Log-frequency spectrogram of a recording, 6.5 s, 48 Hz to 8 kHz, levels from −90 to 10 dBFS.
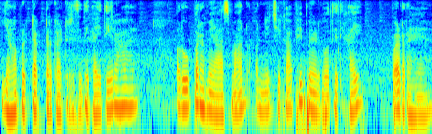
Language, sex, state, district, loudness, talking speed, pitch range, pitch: Hindi, male, Uttar Pradesh, Lalitpur, -21 LUFS, 185 wpm, 105-130 Hz, 115 Hz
